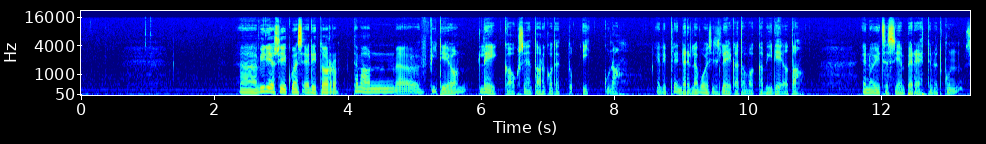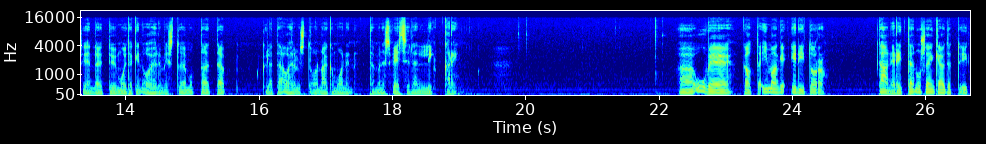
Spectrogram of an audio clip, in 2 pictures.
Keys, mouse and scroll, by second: 1.0 click, 19.9 click.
